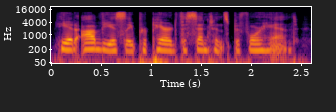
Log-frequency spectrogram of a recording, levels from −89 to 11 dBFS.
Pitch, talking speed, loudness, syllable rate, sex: 185 Hz, 160 wpm, -18 LUFS, 6.7 syllables/s, female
